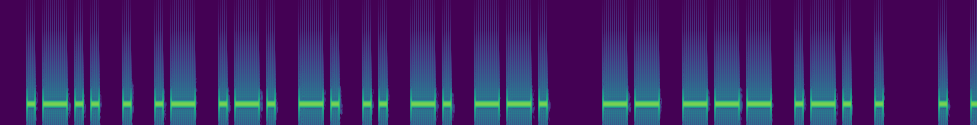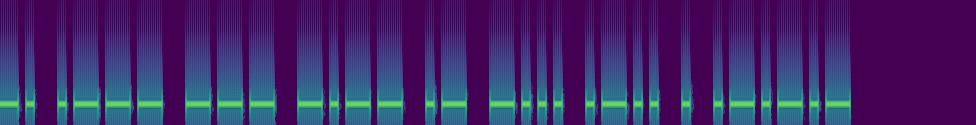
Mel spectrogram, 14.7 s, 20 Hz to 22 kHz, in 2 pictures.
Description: Morse code, heard as a keyed tone, about 20 wpm, 700 Hz. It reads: LEARNING MORE ENJOYABLE.
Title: Difficult Sentences with Hints - 20wpm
